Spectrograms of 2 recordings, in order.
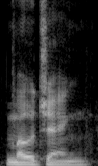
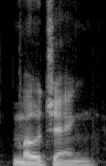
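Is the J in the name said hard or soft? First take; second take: hard; hard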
